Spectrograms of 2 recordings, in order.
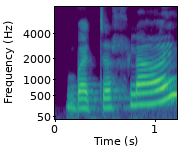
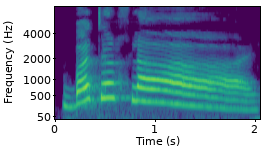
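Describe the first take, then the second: First: Put-on butterfly, rising for children to repeat; butterfly with rising tune. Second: Slow, loud "butterfly" gliding down; butterfly, long falling model for children; butterfly drawn out, falling. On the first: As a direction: prompt "butterfly" with a lift at the end. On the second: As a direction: stretch the end of butterfly downward. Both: Shown as a demonstration. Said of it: "Now say it with me".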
